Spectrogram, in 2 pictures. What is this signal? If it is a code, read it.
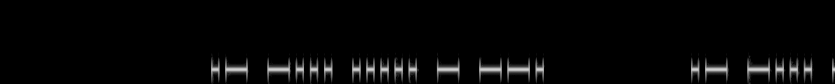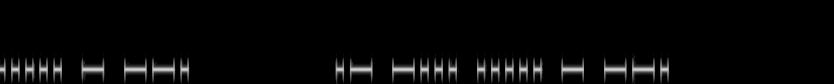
Morse code, heard as a keyed tone, about 17 wpm, 700 Hz. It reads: AB5TG AB5TG AB5TG
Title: USA Call Signs - 5 Characters - Repeated 3x - 17wpm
